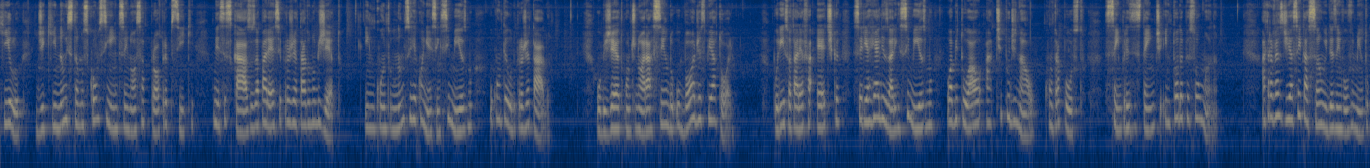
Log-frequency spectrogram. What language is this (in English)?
Portuguese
